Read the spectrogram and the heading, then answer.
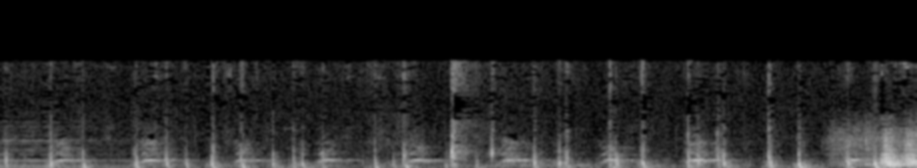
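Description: horse hooves approaching

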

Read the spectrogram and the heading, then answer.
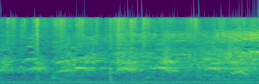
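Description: dogs barking

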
